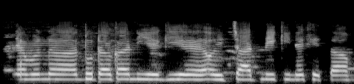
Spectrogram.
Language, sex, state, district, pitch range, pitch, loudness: Bengali, female, West Bengal, North 24 Parganas, 225-235 Hz, 230 Hz, -13 LUFS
